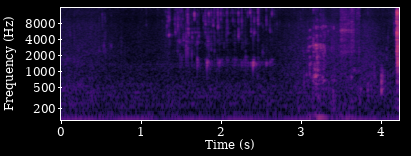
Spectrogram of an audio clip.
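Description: Water pours out of a drinking bottle in a soft trickling, dripping stream, close and fairly quiet, with a few brighter splashes toward the end.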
